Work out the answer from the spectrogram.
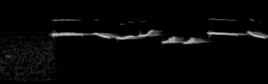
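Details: Morning and evening lure song attributed to the Oriental magpie-robin: pure, sustained high whistles held steady, with brief dips to lower warbled notes, clear and loud in a silent background.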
